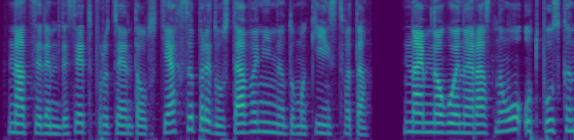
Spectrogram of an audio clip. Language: Bulgarian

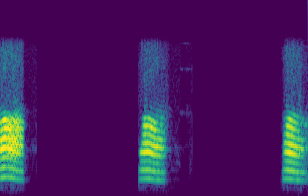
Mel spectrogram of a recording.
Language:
Maithili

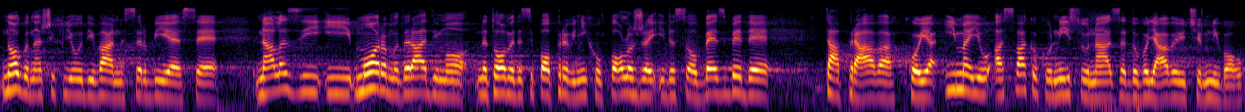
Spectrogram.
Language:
Serbian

